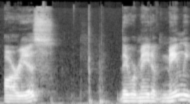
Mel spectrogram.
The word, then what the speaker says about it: aureus: On the other hand, you have the Roman coins, which are pronounced aureus.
